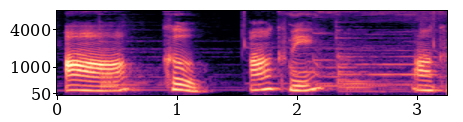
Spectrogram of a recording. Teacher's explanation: मुंह और नाक दोनों से ध्वनि आपको सुनाई दे रही है। जैसे आँख, और मुंह भी थोड़ा ज्यादा खुलता है इसमें। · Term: चंद्र बिंदु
